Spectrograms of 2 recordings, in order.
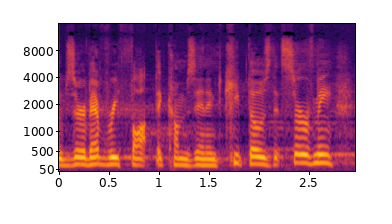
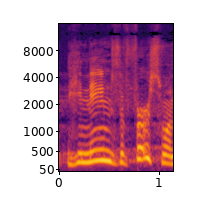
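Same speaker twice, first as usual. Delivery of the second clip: ordinary delivery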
